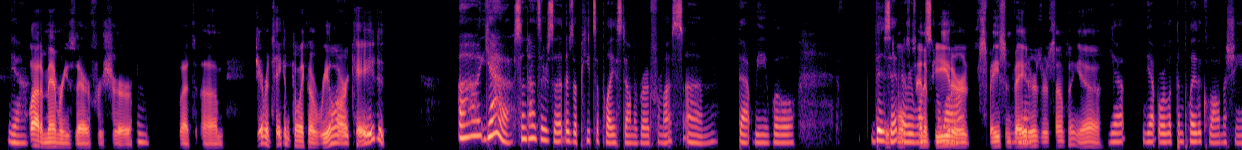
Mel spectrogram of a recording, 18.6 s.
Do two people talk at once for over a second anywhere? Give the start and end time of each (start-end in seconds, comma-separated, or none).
13.3-14.5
